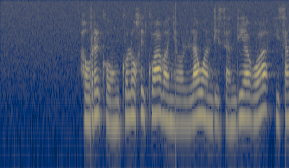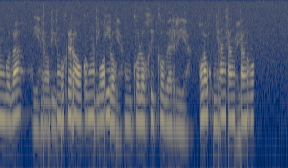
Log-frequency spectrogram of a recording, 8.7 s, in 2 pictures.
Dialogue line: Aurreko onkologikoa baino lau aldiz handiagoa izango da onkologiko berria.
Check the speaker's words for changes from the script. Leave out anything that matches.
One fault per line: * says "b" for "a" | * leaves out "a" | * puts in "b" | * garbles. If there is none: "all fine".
* garbles
* garbles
